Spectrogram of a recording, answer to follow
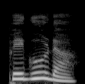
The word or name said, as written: ಪೆಗೋಡ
